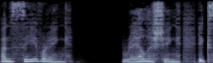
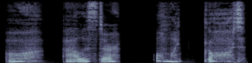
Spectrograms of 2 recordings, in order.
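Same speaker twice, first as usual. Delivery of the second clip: feverish murmur; 4 semitones higher, 4 dB quieter than usual. Acted. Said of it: "murmured feverishly".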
